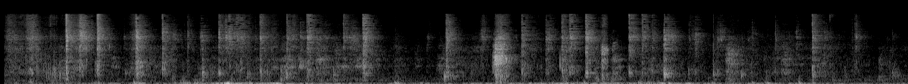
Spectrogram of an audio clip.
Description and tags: Dog walks slowly inside a room
dog, pets, walking, walk, czech, panska, pet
